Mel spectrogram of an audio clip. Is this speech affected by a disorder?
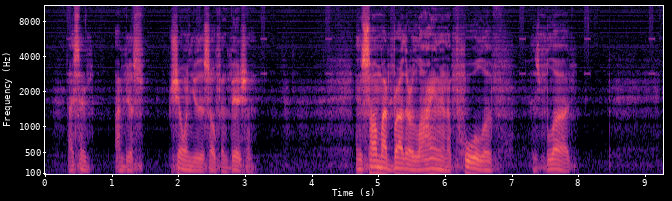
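Yes: cleft palate; not expected to survive first week.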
